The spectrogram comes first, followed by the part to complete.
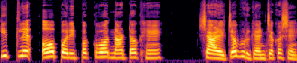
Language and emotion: Goan Konkani, disgusted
